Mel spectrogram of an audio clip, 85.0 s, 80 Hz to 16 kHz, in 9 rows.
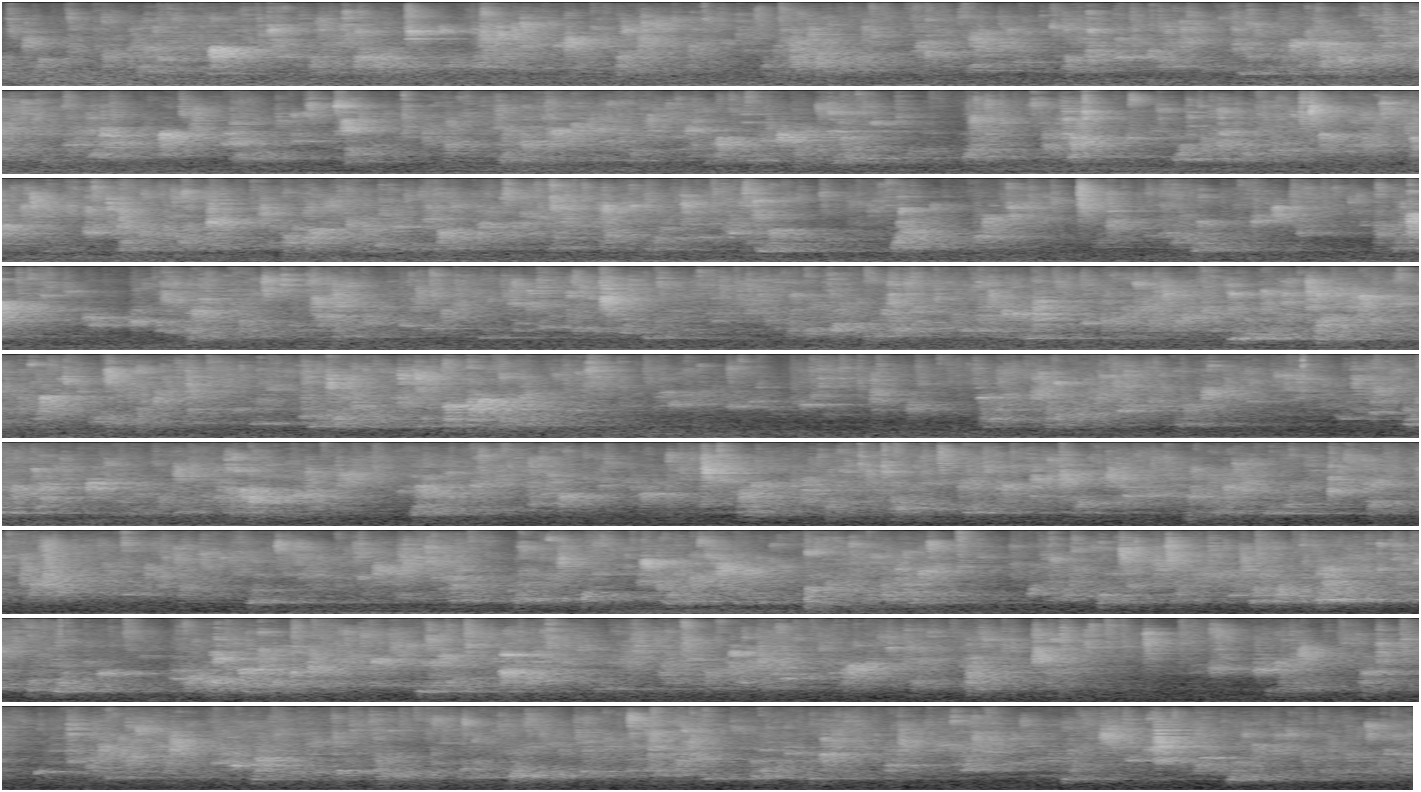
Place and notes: Esch-sur-Alzette, Luxembourg - Deep mine
Sounds of friends walking and after, general overview of the tunnel sounds. We are in the green layer, the most deep place of the mine. Probably nobody went in this place since 80 years, as it's far and difficult to access.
